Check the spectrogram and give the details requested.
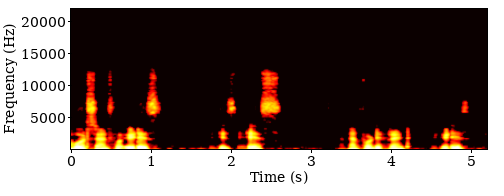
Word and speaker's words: y: We are going to write y, but we are going to pronounce it as e.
